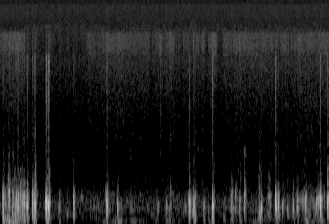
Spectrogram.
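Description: Irregular bursts of low gurgling and bubbling with short quiet gaps: ordinary stomach rumbling from gas and fluid moving through the gut.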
